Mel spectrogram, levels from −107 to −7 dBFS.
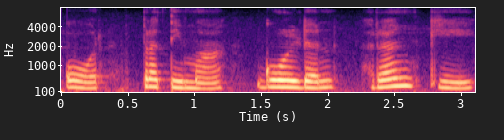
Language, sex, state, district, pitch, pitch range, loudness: Hindi, female, Himachal Pradesh, Shimla, 230 Hz, 215-250 Hz, -17 LUFS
